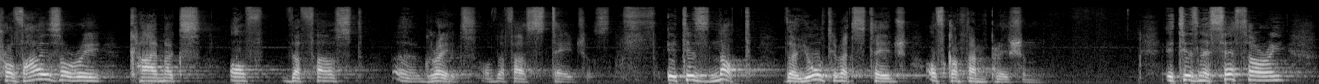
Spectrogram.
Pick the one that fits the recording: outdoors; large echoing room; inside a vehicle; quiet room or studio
large echoing room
